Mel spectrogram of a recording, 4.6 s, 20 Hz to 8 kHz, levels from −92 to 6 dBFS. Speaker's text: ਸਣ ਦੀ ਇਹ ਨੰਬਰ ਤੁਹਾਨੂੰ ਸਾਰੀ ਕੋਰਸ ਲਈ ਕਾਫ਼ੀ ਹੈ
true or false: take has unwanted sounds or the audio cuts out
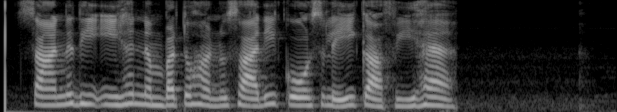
false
